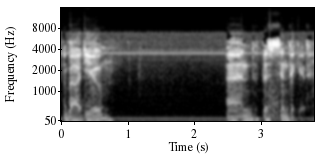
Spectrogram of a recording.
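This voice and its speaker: Earnest doctor, deep forceful voice, measured and probing, polite, radio drama, muffled old recording. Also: male voice, full character voice. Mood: grave, probing. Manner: hesitant, formal, careful. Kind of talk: 1970s radio drama acting. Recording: dull, faintly noisy old radio recording.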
